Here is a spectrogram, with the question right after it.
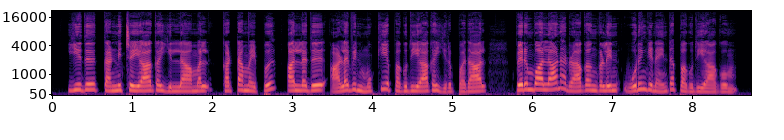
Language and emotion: Tamil, neutral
